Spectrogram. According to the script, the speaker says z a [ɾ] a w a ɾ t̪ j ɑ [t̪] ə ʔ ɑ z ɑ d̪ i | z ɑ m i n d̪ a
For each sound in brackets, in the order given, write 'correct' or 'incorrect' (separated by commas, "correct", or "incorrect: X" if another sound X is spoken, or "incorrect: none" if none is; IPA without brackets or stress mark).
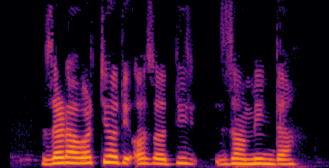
incorrect: ɽ, incorrect: d̪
